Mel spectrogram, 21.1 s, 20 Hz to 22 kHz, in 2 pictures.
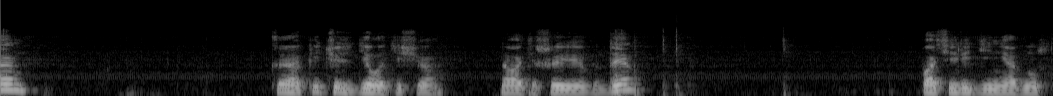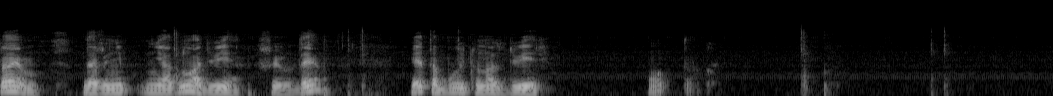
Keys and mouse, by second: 6.4 shift+d, 8.0-12.5 drag, 13.7 shift+d, 15.5-18.8 drag.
